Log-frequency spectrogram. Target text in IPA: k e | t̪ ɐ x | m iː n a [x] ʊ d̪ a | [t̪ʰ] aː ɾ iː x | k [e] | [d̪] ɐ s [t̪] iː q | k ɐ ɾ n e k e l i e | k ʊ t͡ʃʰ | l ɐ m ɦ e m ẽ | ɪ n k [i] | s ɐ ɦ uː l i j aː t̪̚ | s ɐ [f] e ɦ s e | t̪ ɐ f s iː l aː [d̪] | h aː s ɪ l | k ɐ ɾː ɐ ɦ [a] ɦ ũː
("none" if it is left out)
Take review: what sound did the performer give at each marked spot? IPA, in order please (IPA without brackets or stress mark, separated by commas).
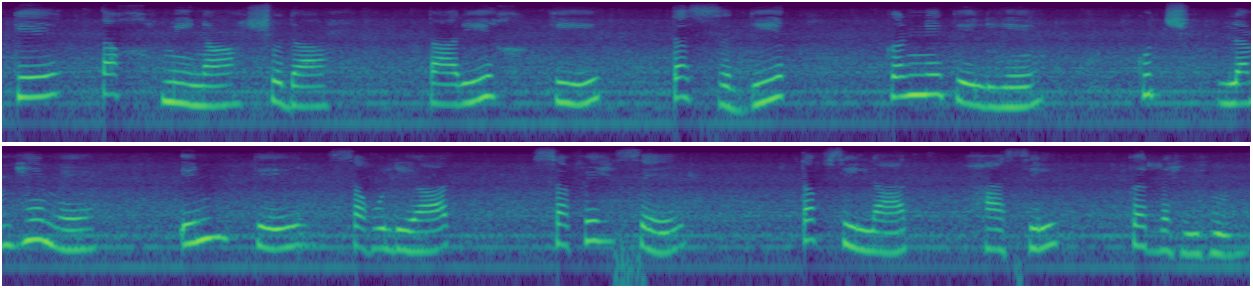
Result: ʃ, t̪, i, t̪, d̪, e, f, t̪, i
